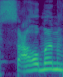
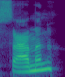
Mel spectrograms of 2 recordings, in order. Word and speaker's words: salmon: salmon salmon sushi but there's salmon sushi and where you don't pronounce the l lol l at all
